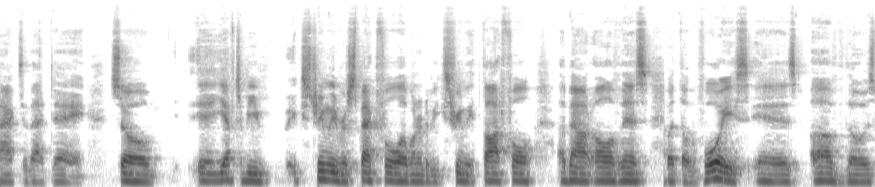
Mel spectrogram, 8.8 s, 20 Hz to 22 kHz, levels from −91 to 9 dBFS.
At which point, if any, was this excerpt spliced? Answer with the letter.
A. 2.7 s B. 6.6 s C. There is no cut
B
